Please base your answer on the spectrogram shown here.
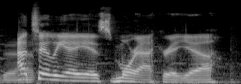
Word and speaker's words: Atelier: So I've always heard like atellier or something like that. Atelier is more accurate.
